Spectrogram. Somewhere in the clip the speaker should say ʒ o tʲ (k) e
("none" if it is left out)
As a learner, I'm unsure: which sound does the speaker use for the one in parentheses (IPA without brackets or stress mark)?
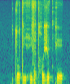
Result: k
